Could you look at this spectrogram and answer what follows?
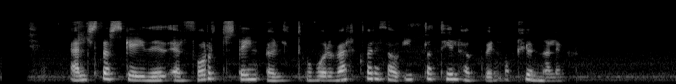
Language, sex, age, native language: Icelandic, female, 30-39, Icelandic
